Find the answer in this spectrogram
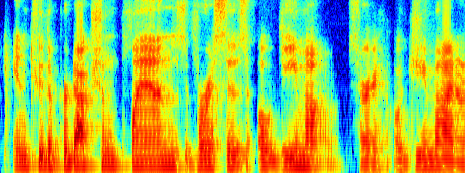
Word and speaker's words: Ogema: climax conventional fit into the production plans versus ogima sorry or Gmail I don't know how to pronounce that following Steve L yeah so we uh we pronounce it ogama that's how we pronounce it internally but uh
